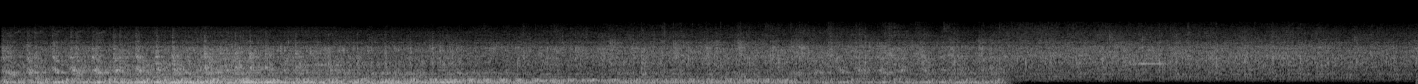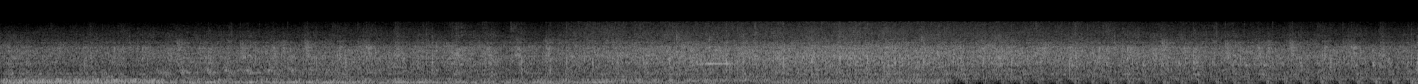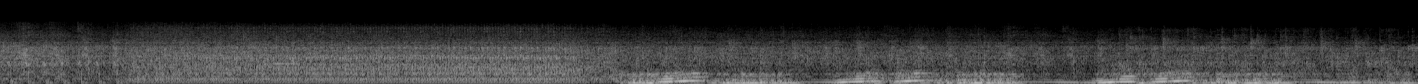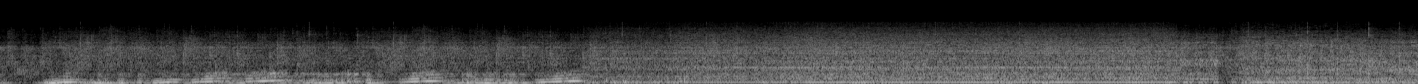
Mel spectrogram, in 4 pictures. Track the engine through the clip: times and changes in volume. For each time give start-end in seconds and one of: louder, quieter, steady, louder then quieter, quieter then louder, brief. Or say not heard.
0.0-10.1 quieter
14.2-56.6 louder.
